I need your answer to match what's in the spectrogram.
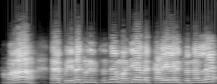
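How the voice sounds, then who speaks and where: A man's voice: very high voice, very fast, sharp tone, exaggerated voice. An actor playing a cheeky middle-aged shop clerk who talks brash and teasing to his boss, in a 1960s film comedy. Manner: brash, teasing, mock-formal. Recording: dull old film soundtrack.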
